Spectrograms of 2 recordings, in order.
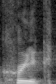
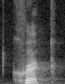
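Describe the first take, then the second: First: The vowel is long, rhyming with seek. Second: The vowel is short, rhyming with brick. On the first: This is the other common way to say it. "depending on how you pronounce it" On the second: This is the way people say it in Ohio. "depending on how you pronounce it"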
